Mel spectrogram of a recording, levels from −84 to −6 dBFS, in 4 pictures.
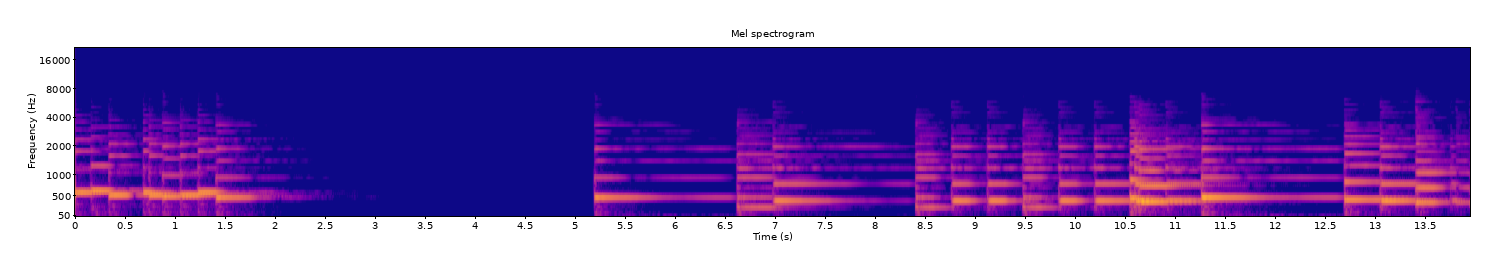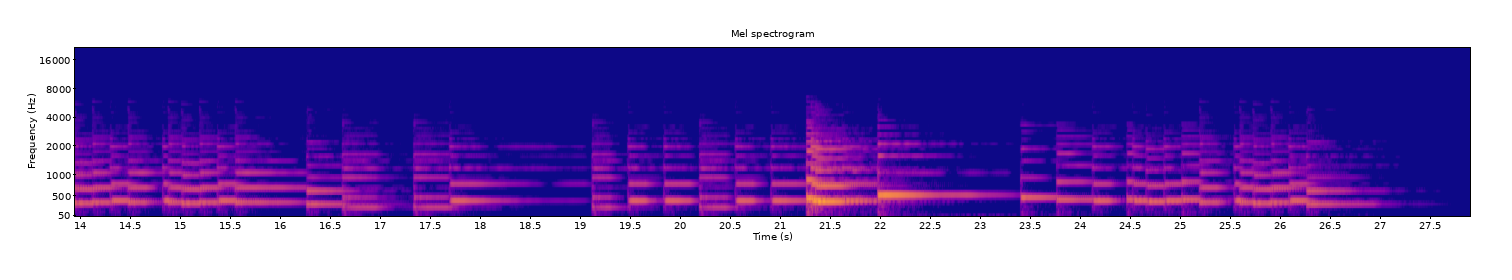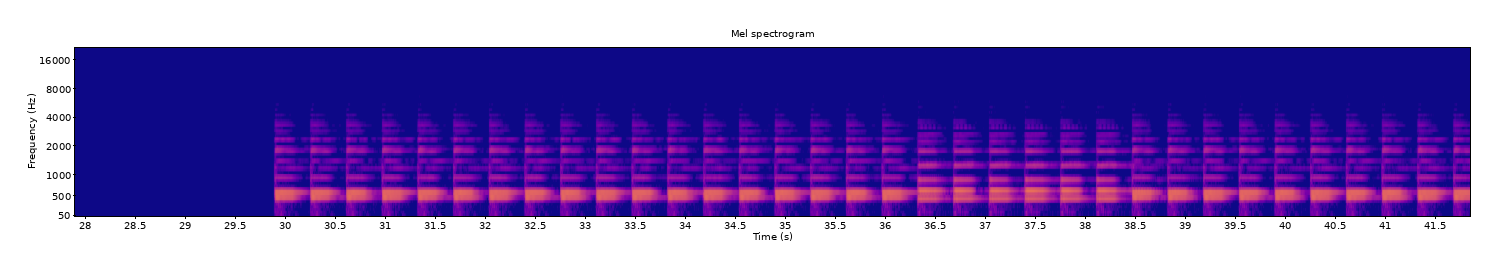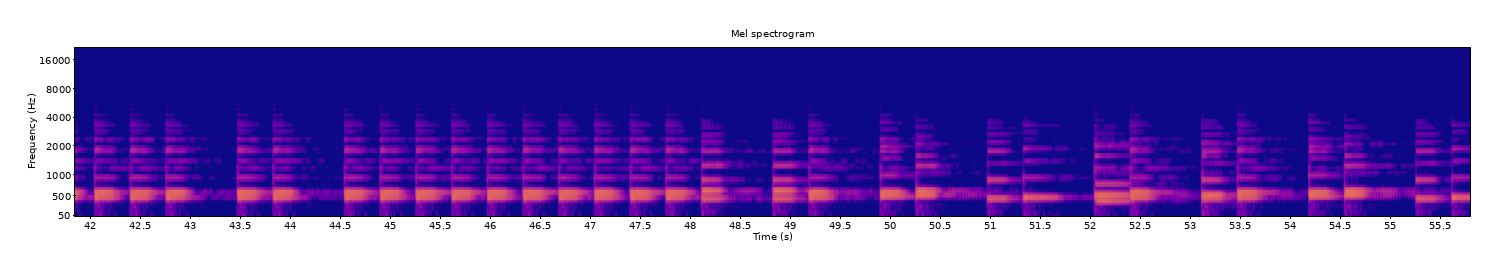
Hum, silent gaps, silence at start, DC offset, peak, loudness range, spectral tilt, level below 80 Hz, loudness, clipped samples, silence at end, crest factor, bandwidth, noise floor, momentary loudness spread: none; 3.46-5.18 s, 28.28-29.89 s; 0 s; under 0.1%; -14 dBFS; 13 LU; -5.5 dB/octave; -76 dBFS; -38 LUFS; under 0.1%; 0 s; 24 dB; 7.2 kHz; under -90 dBFS; 18 LU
